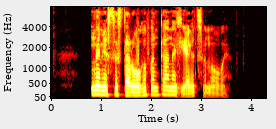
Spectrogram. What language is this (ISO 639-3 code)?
bel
